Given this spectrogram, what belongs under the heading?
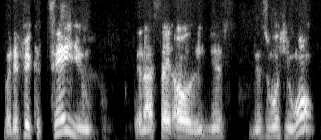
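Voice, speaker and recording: Guest, young adult male, husky and high-pitched, laid-back, explains at length, dry dull sound. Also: big pitch swings, fast talker, dry recording. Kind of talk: casual conversation.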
